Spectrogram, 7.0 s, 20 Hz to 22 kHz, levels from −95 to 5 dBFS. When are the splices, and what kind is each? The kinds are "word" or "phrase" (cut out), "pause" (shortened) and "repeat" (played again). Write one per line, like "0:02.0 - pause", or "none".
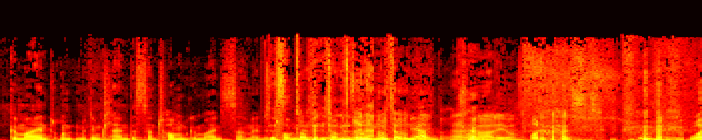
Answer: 0:01.3 - word
0:02.2 - word
0:03.7 - word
